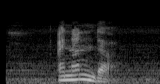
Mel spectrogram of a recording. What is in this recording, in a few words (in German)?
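"einander", German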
